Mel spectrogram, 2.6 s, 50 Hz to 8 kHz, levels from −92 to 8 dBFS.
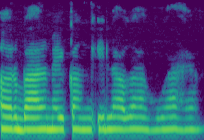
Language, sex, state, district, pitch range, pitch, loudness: Hindi, female, Uttar Pradesh, Ghazipur, 205-215 Hz, 210 Hz, -14 LUFS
